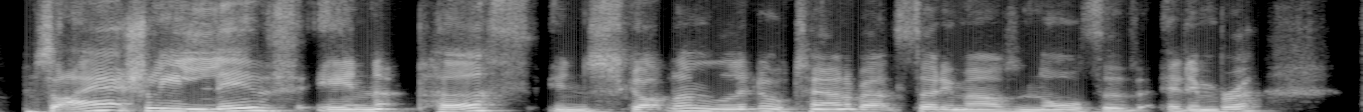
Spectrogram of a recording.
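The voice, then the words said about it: British English accent. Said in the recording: “from my accent, I am not a Native American. I'm actually British. ... I heard the accent.”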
